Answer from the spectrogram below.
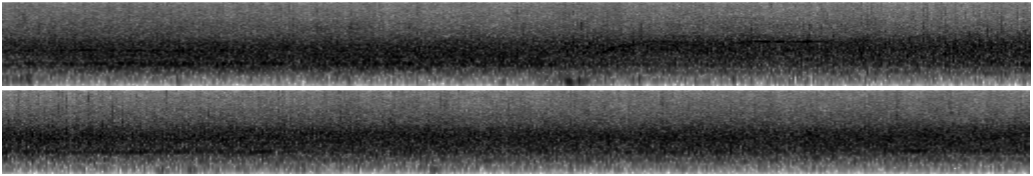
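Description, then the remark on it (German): Loud, sustained applause from a large live audience at Die Zeit's Lange Nacht der Zeit, bidding farewell to guest Robert Habeck, Germany's economy minister and vice chancellor, fills the whole stretch, a dense, steady roar of clapping with no speech over it. “Und Davon völlig abgesehen wünsche ich Ihnen einen wundervollen weiteren Abend, aber nicht bevor wir unseren Gast Robert Habeck, den Wirtschaftsminister und Vizekanzler, mit einem donnernden Applaus verabschieden.”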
